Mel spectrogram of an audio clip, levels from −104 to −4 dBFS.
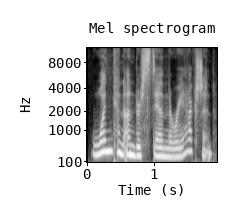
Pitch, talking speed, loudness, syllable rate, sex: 250 Hz, 155 wpm, -15 LUFS, 5.1 syllables/s, female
